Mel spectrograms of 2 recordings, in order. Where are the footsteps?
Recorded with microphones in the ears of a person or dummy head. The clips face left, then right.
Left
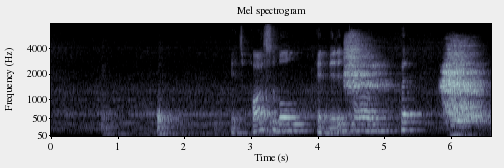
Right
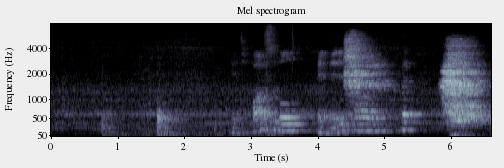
10° right (ahead or behind), 1.7 m; by 3.3 s 65° right (ahead or behind), 2.5 m.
